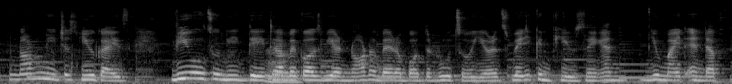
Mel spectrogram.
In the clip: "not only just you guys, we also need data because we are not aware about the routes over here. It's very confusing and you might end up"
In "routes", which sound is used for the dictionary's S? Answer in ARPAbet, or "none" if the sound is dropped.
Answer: S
